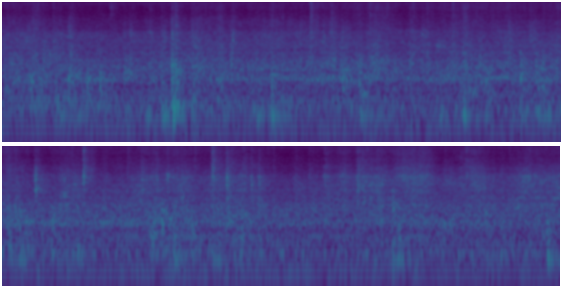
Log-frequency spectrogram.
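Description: Boiled crawfish tumbling out of a perforated metal boil basket onto newspaper: a continuous clattering patter of shells, with scattered louder clicks.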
